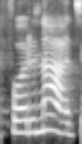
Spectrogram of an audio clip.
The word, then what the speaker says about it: Fornazier: E o que fala de verdade é Forinade.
